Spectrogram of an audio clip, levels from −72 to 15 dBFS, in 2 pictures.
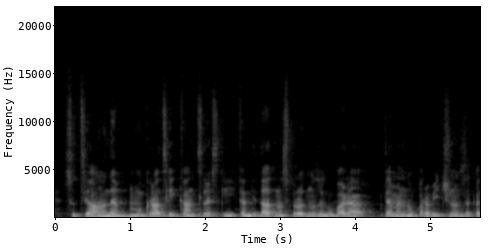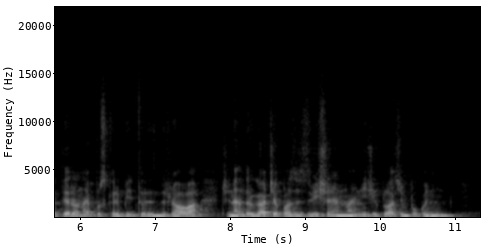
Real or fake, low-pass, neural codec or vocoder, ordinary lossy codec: fake; 19.8 kHz; autoencoder, 48 kHz, 128 numbers a frame, DAC-VAE, trained on Japanese speech; none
